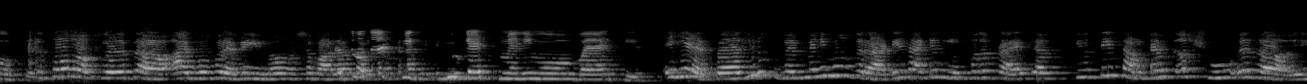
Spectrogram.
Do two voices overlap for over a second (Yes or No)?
Yes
